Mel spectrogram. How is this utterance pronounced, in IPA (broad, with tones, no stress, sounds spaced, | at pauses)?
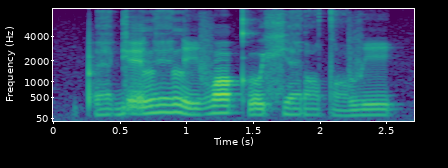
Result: pʼ ɛ̤˨ ɡ ḛ˧ l e̤˦ l i˨ v ɔ˦ kʼ u˨ xʲ ɛ̤˨ ɾ ɔ̤˧ tˤ ṳ˨ v i˧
